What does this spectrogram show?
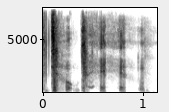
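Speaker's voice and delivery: slow words broken up by laughter; amused, laughing as you repeat it. Real, not acted. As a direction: barely get it out through real laughter. Laughs reading a chat suggestion.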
